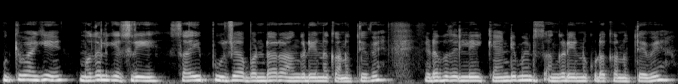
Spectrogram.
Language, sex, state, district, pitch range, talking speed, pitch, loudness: Kannada, male, Karnataka, Bangalore, 165-195 Hz, 115 wpm, 175 Hz, -12 LUFS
